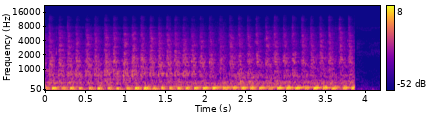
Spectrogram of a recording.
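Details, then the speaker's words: Yamaha Vega Force single at idle with slight throttle: rapid harsh tapping knock until it cuts off; connecting rod knock suspected by mechanic. "kalau sementara untuk prediksi saya sementara ini suara setangnya jadi suaranya itu dari sedang ttttttttt"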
